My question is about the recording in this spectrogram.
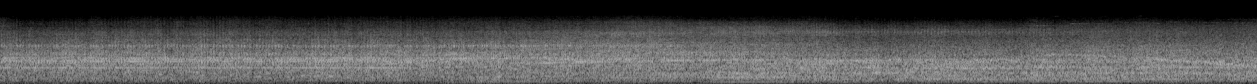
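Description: Articulated diesel city buses running at a stop, with a steady engine hum over street traffic noise; the nearest bus pulls away.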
